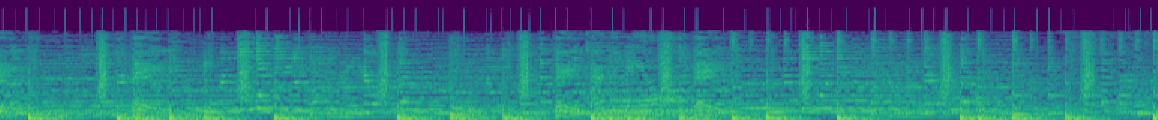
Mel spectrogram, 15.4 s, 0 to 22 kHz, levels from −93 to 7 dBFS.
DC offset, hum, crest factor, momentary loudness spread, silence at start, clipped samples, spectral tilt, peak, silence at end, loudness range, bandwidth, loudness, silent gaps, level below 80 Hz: under 0.1%; none; 16 dB; 6 LU; 0 s; under 0.1%; -5.5 dB/octave; -2 dBFS; 0 s; 2 LU; 15.5 kHz; -20 LUFS; none; -24 dBFS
